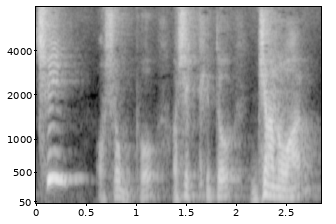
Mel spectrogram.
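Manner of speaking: slow, drawn-out, disgusted sneering voice.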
